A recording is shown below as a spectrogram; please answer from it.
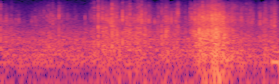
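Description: Clear plastic packaging crinkling and rustling as it is handled, loudest about one and a half seconds in.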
